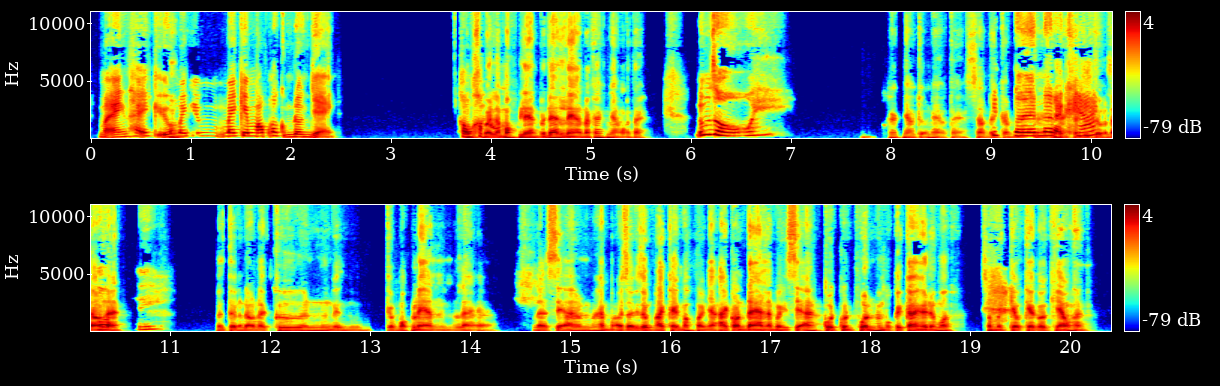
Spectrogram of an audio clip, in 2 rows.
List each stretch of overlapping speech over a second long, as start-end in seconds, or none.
9.0-10.4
